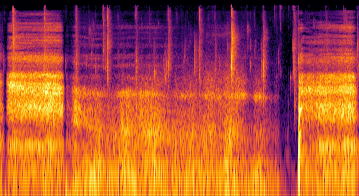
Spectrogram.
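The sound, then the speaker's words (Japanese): Heavy breathing with breathy exhales and faint vocal moans woven through, rising and falling over several seconds with a brief pause near the end before resuming. “私の喘ぎ声混じりの吐息、そんなに興奮しますの？”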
